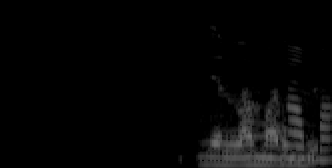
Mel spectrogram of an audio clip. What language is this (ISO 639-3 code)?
tam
